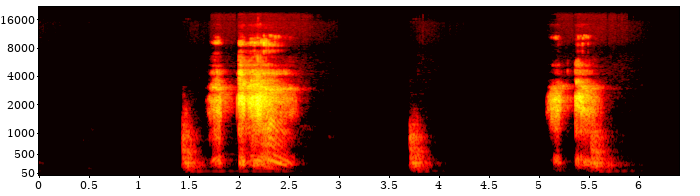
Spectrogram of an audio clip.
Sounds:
Throat clearing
